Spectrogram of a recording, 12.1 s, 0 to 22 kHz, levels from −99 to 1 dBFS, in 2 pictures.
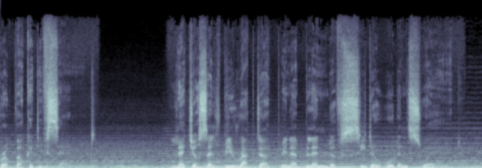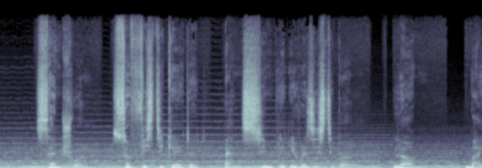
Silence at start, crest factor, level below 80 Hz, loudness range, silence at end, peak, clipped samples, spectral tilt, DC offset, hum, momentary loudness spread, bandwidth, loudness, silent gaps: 0 s; 16 dB; -36 dBFS; 3 LU; 0 s; 0 dBFS; under 0.1%; -4.5 dB/octave; under 0.1%; none; 12 LU; over 20 kHz; -17 LUFS; none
